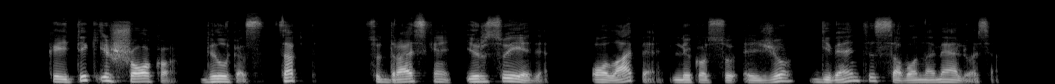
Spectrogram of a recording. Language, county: Lithuanian, Klaipėda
